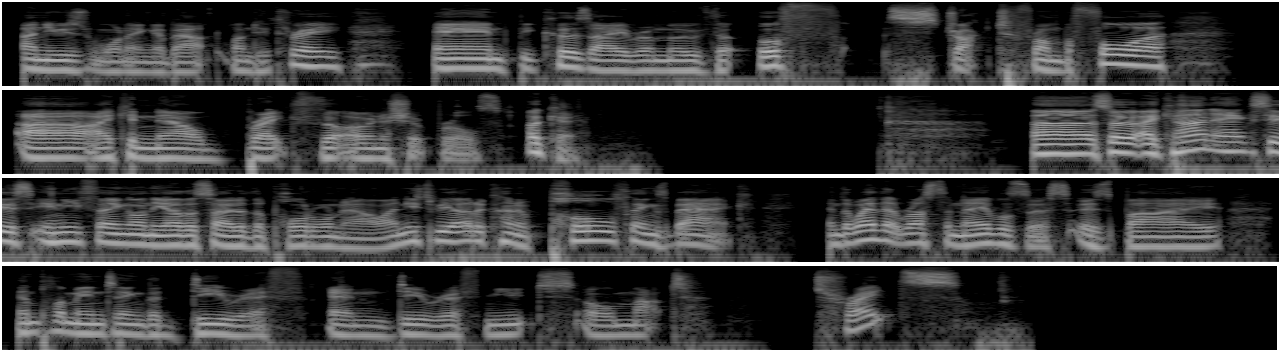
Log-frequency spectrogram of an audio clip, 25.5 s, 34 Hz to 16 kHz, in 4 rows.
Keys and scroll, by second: 9.2 super+Left, 12.7 super+Up, 16.9 super+Left, 20.9 super+Up, 24.1 Return, 24.2 Return, 24.6 ctrl+v.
